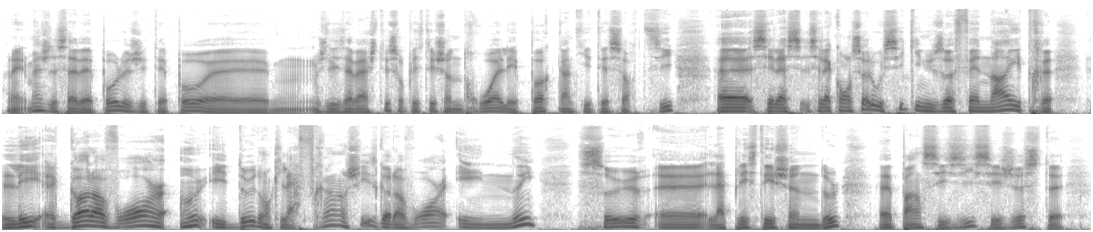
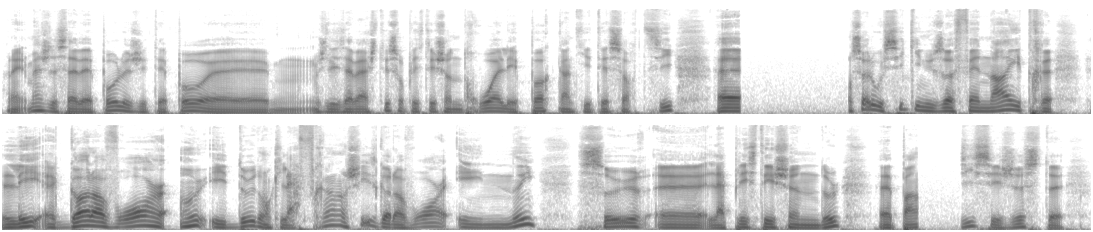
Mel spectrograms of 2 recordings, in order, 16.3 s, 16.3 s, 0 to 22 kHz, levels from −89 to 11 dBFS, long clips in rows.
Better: first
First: none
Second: audio cutting out; at 5.5 s for 1 s and at 15 s

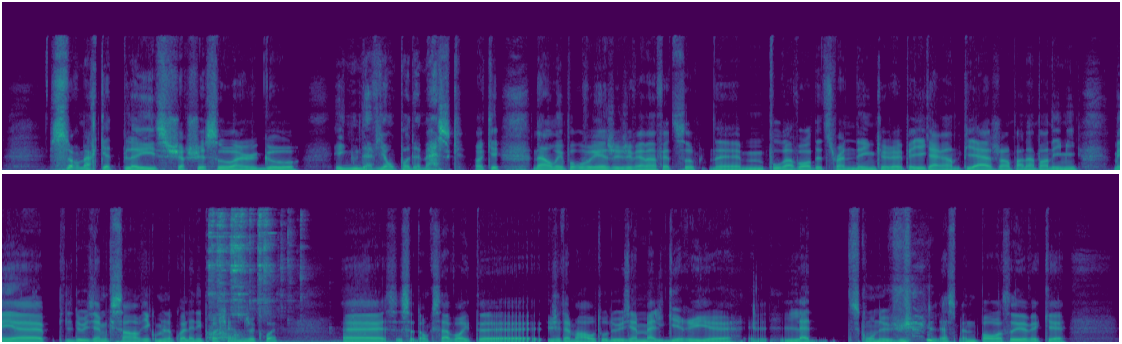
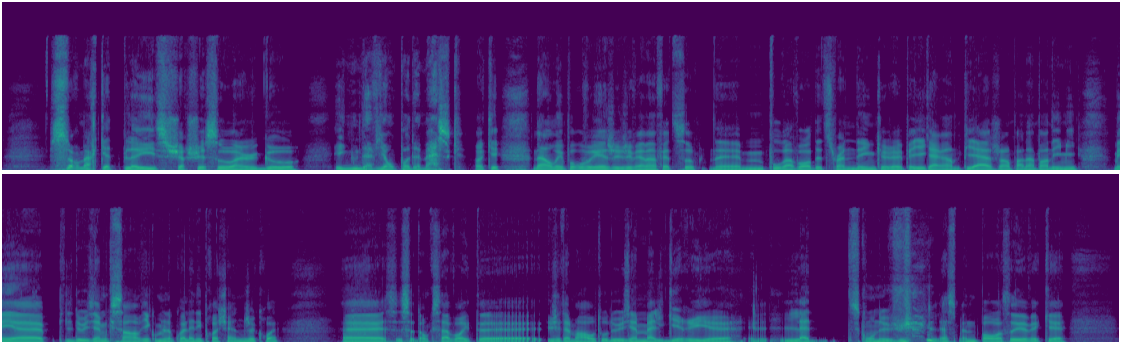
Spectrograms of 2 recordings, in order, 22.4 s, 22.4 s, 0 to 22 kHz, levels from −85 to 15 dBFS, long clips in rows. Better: second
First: jangling keys; loud; from 13 to 14 s; peak 1 dB above the speech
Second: none

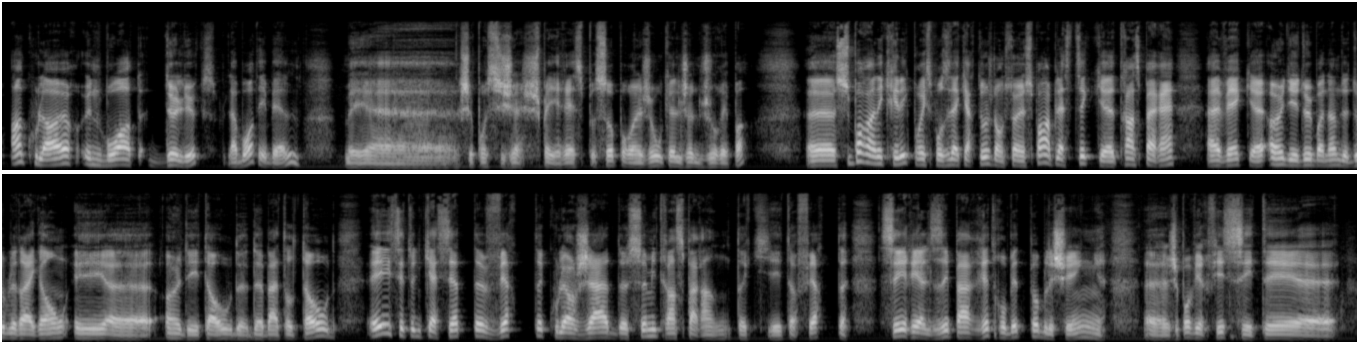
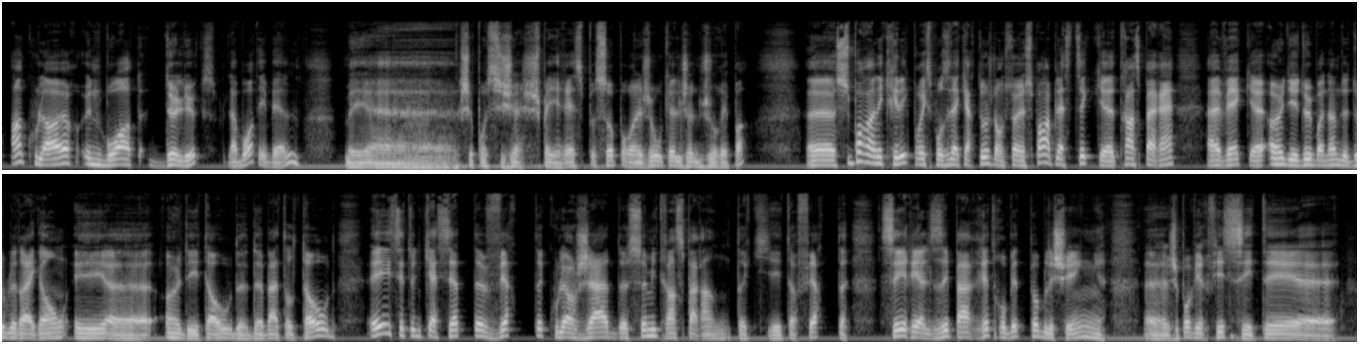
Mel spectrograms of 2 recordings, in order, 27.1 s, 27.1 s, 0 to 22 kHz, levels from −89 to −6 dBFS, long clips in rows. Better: second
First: thin; somewhat; fading below 300 Hz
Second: none

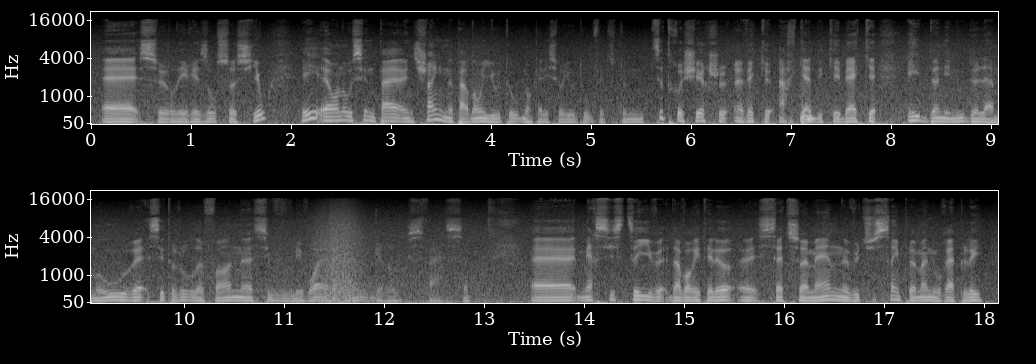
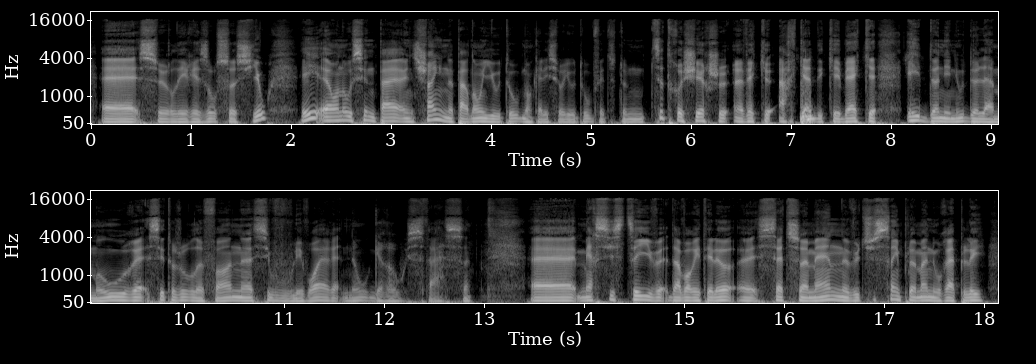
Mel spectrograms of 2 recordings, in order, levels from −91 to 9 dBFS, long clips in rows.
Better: second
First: wind noise on the microphone; occasional gusts; 15 dB below the speech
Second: none

